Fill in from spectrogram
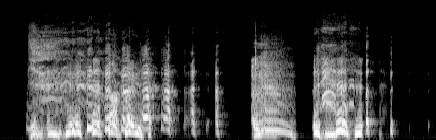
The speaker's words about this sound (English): I continue to cough, just... It's been a long trip.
